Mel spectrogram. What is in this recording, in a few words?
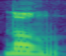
"lng4", Taiwanese syllable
